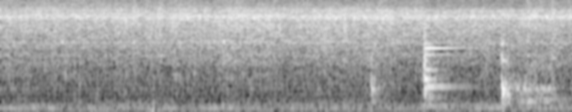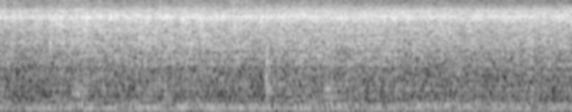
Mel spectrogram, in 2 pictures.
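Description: Chicken breast pieces and garlic sizzling steadily in butter and olive oil in an electric skillet, stirred with a slotted spoon. The spoon gives a few light knocks against the pan about two seconds in.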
